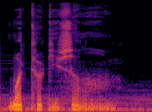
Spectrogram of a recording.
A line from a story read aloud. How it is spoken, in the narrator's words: said in a whisper, his voice still unnaturally even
